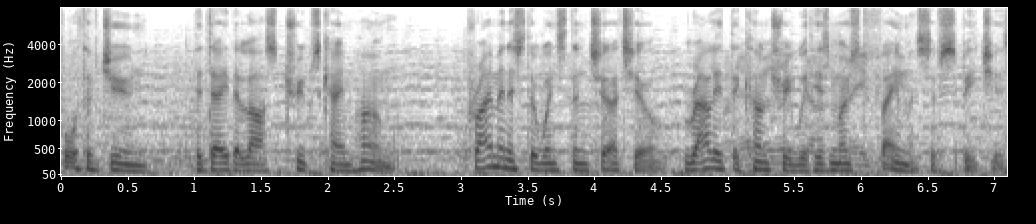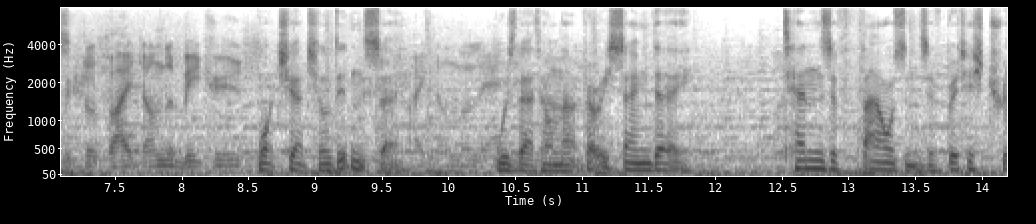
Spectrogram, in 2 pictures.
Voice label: Documentary Narration Dunkirk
